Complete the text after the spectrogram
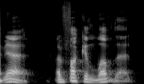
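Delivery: normal talking voice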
